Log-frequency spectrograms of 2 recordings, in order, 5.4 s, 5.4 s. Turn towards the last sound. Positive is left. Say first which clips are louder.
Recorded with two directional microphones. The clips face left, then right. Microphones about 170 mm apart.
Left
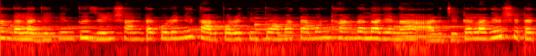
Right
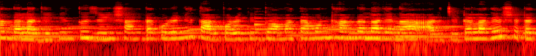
# left 3 dB
turn(degrees=25)  # may be behind; listen again after turning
